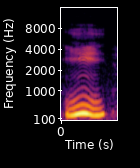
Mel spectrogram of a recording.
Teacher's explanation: you see that the tongue moves up close and that narrowness is happening in the front part so it's not just the tongue moves up but the narrowness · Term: high front vowel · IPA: /i/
